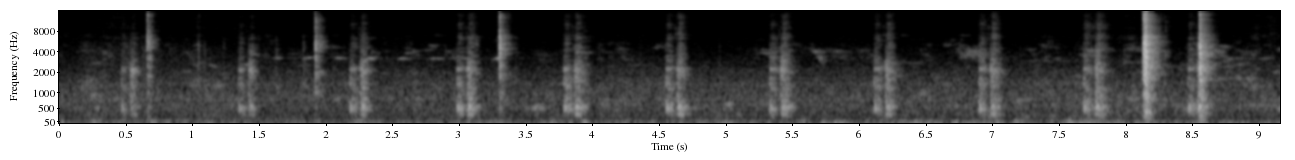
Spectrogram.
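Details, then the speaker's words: 1995 Macintosh 5300/100 LC powered through a dim-bulb current limiter: sharp dry clicks roughly every half second as the bulb flashes on and off; supply going into protection mode, suspected not enough current through the bulb. "So, the dim bulb is is firing on and off. So, I'm guessing it's not getting enough power."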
